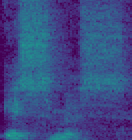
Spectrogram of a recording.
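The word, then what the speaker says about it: isthmus: Magnum albumin added clicky clicky clicky down the passage into the ismas. You don't really pronounce the th.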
